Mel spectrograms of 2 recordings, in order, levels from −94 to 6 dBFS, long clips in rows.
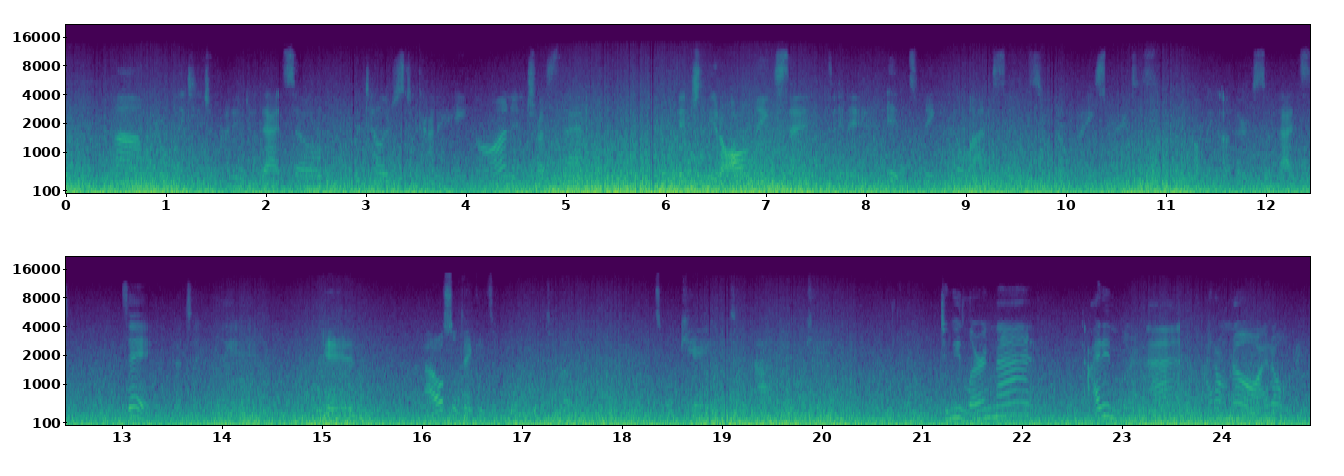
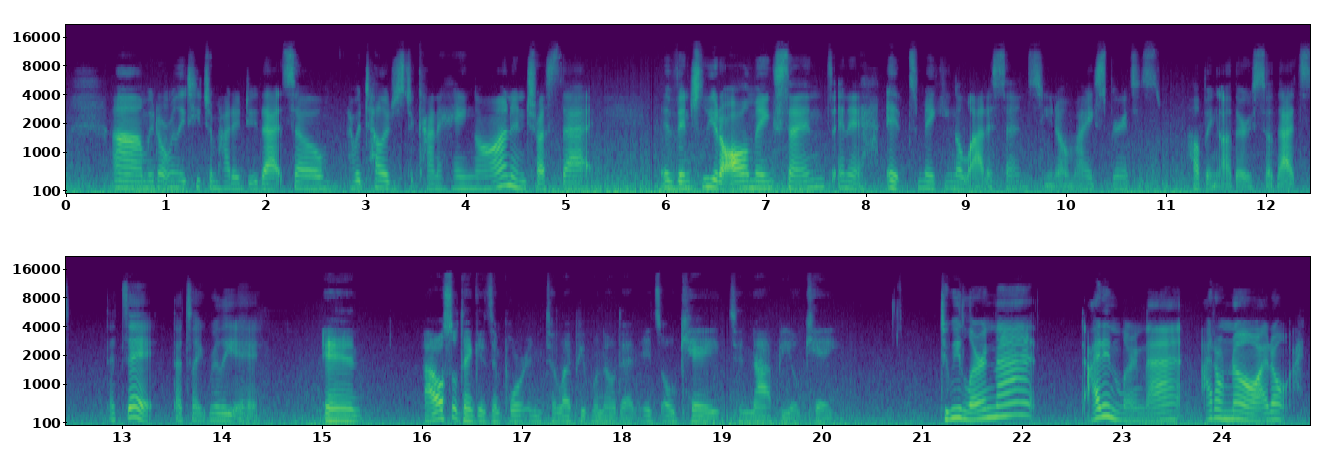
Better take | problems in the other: second | wind noise on the microphone; heavy; 3 dB above the speech; occasional gusts in the second

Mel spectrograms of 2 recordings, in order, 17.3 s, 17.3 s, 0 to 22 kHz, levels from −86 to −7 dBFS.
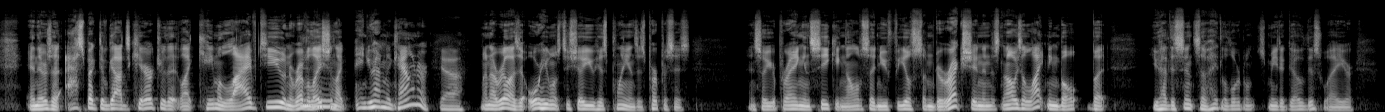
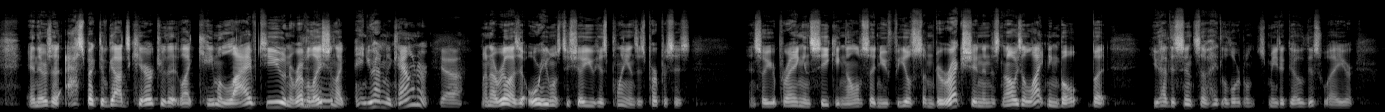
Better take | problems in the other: first | thin; very; fading below 300 Hz

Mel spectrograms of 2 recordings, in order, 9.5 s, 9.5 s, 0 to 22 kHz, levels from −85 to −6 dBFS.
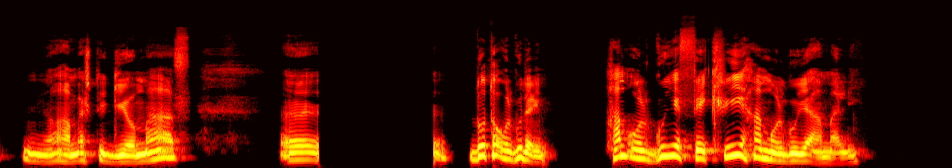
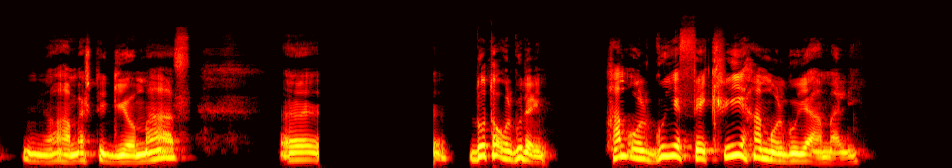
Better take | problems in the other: neither | audio freezing; at 3 s for 1 s; the same in both

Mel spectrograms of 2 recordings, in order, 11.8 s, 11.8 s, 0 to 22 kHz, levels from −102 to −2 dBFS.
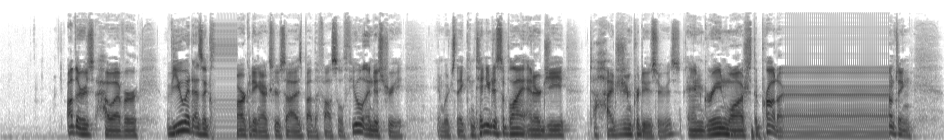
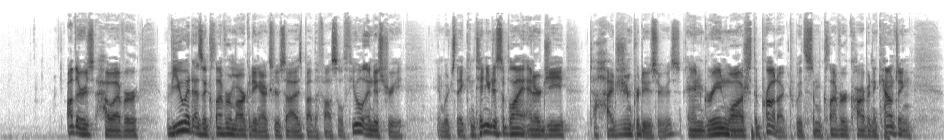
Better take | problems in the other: second | audio freezing; at 2.5 s and at 10 s for 1.5 s

